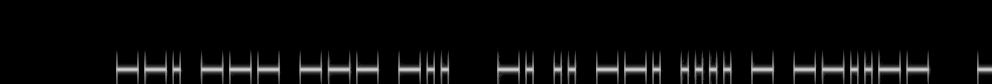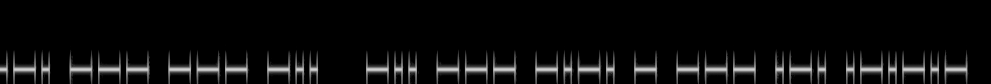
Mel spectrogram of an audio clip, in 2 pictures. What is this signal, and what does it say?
Morse code, heard as a keyed tone, about 17 wpm, 700 Hz. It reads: GOOD NIGHT, GOOD DOCTOR.
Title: Sentences from Top 1500 Words 17wpm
